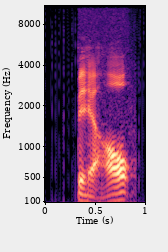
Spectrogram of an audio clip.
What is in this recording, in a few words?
"biao3", chinese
